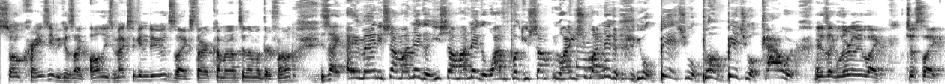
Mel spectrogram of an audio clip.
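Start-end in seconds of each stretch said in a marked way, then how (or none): 4.6-10.6 much higher, raging put-on street voice; angry bystanders. Crowd yelling at the cop who shot their friend, imitated fury. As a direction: hurl it at the cop like an outraged friend.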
